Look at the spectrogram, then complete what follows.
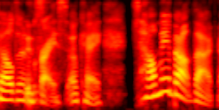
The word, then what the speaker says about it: Feldenkrais: Feldenkrais. It's Feldenkrais.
